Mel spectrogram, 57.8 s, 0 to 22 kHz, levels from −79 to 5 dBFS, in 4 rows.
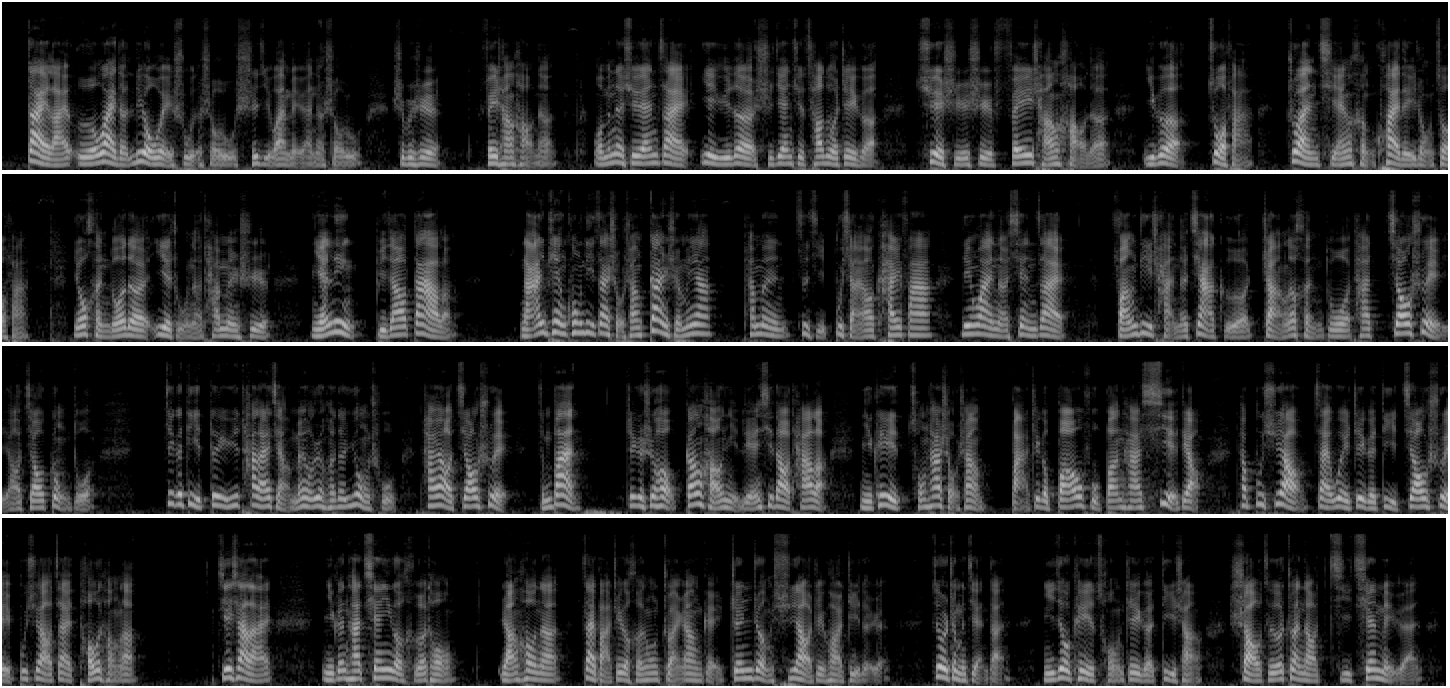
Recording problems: none

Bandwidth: 14.5 kHz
